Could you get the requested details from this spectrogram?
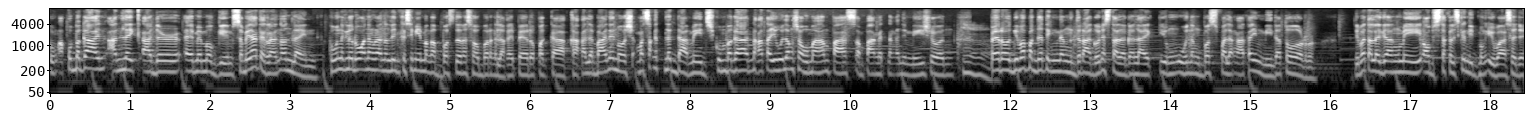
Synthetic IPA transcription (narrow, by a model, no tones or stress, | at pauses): kʊŋkʊmbɐɡaʔnʔɐ̰nlajkad̪ɛɹʔɛmɛmoɡejmsːɐbajɪnaːt̪ɪnɾanʔonlajnkʊŋnɐɡlʊɾuːʔkɐnɐŋɾannlajnkɐsɛmɐjmɐŋabosd̪ɐnɐso̞bɾɐŋlɐkɛpɛːɾo̞pɐɡ̚kɐkɐkɐlɐbaːnɐnmo̞ʃamɐsɐkɪt̪̚lɐŋd̪aːmɛd͡ʒkʊmbɐɡanɐkɐt̪ɐjolɐŋʃahʊmaːhɐmpasʔɐŋpaːŋɐt̪̚nɐŋʔɐnɪmɛjʃo̞npɛːɾo̞d̪ɪbapɐɡ̚d̪ɐt̪ɪŋnɐŋd̪ɾaːɡonɐst̪ɐlɐɡaŋlaɪk̚jʊŋʔuːnɐŋbospɐlɐŋʔaːt̪ɐjʊŋminɐt̪oɾ | d̪ɪbat̪ɐlɐɡaŋmɐjʔobst̪ɐkɐlskɐɪnd̪id̪moŋɪwaːsɐn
